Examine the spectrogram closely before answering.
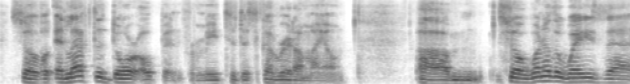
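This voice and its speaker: Speaking fairly slowly over a quiet background, a man uses a medium pitch with ordinary pitch variation. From US West Coast, Long Beach, California. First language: Spanish. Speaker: author and youth mentor. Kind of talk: podcast interview.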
